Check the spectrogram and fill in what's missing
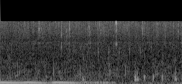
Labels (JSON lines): {"label": "biophony", "recorder": "SoundTrap 300"}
